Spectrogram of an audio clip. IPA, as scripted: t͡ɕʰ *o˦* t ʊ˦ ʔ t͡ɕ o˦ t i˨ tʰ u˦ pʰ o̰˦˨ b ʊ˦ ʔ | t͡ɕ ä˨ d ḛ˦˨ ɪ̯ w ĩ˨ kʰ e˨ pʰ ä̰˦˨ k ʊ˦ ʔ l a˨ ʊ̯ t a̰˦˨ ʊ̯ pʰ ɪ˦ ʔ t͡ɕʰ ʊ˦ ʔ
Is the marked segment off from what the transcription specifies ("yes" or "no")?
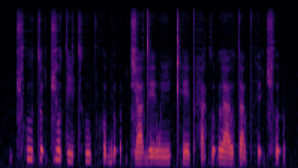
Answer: yes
